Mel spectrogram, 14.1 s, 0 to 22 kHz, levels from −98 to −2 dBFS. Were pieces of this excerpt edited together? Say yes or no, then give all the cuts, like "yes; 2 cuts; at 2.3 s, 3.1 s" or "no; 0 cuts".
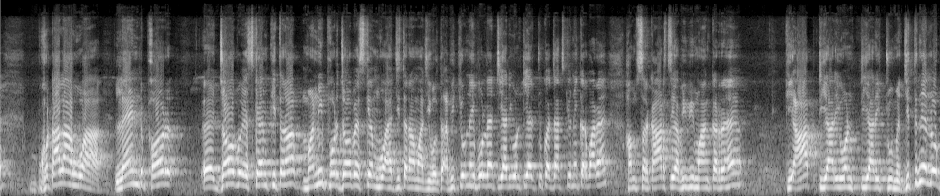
no; 0 cuts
